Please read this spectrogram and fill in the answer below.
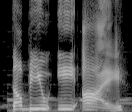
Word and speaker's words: Wei: His last name is Wei, but it's spelled W-E-I. I had to have it explained to me multiple times because my brain just kept forgetting.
